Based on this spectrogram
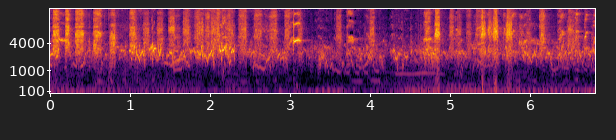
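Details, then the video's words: Happy budgerigar warbling: lively, irregular run of chirps, clicks and rasping squawks, with a clear upward whistle near three seconds and a faint low hum underneath. "Budgie singing happy | Birds chirping | Parakeet happy life"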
